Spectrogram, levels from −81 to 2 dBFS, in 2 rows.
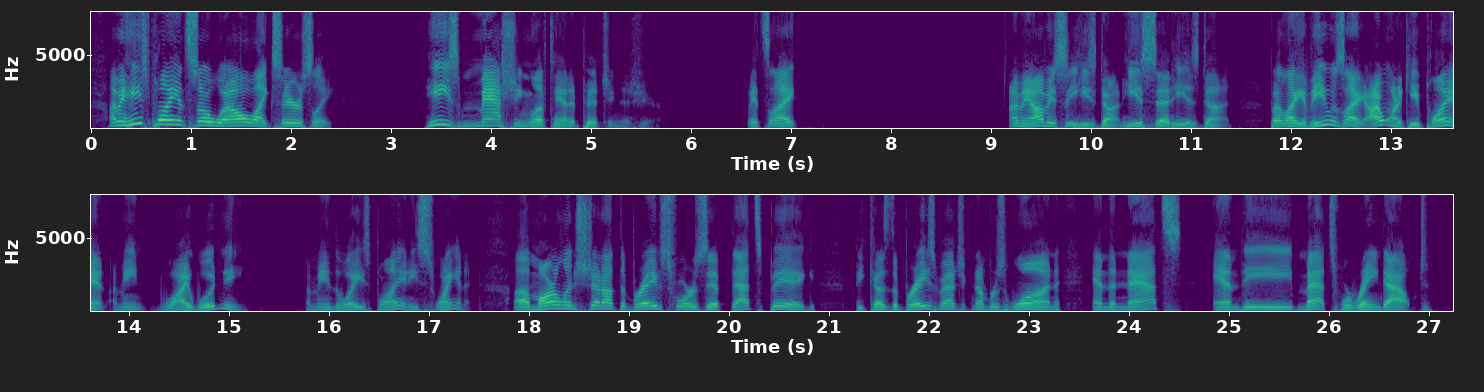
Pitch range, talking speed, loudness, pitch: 145-195 Hz, 175 wpm, -27 LUFS, 165 Hz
